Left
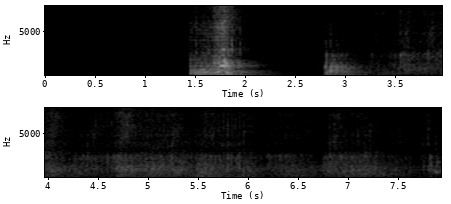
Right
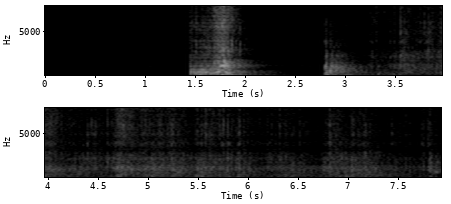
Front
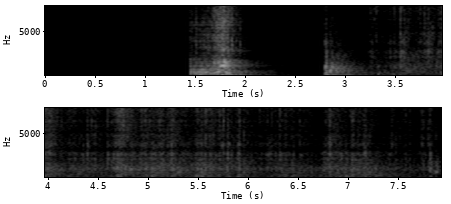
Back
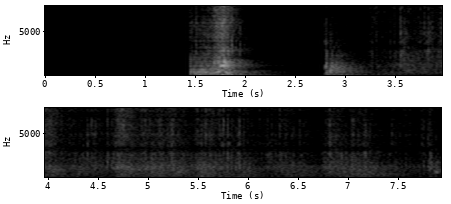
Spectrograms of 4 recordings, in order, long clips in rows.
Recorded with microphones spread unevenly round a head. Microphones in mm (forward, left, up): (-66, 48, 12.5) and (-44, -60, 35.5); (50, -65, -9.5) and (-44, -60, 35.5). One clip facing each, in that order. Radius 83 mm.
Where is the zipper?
120° right, 0.7 m.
